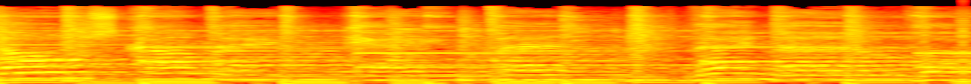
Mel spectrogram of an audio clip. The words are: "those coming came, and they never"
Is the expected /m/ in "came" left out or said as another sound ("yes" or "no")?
yes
